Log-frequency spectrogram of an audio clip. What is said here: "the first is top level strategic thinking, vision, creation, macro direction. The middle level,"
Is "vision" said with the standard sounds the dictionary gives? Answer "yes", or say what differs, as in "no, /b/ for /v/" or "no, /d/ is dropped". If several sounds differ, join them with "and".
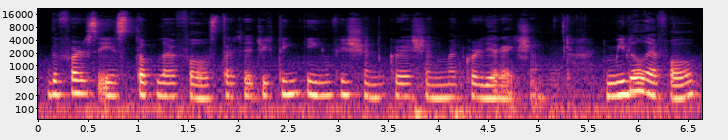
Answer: no, /f/ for /v/ and /ʃ/ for /ʒ/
